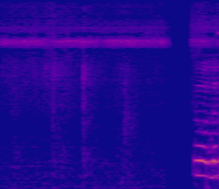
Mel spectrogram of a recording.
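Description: Chalk writing on a blackboard: faint taps and scratches of the chalk stick against the board, a few scattered knocks. The sound cuts off suddenly near the end.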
